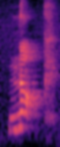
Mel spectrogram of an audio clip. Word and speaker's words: knock: all right letter K the letter K is always silent before the letter n for example knife knock knowledge letter L this letter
